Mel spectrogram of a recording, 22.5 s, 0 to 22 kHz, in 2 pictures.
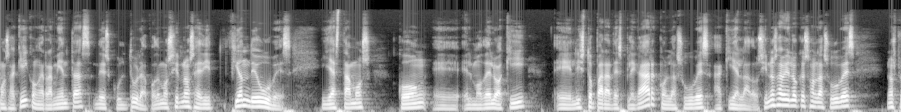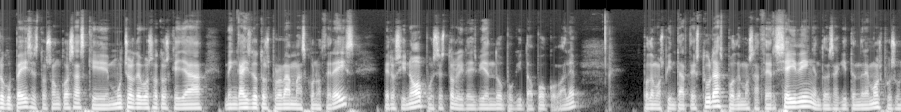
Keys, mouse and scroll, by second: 18.7 click.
